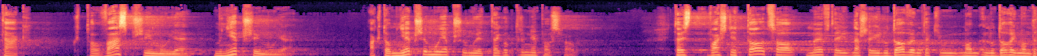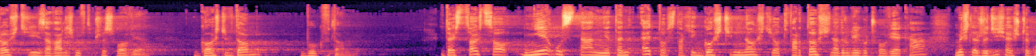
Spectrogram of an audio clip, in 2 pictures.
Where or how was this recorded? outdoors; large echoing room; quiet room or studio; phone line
large echoing room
